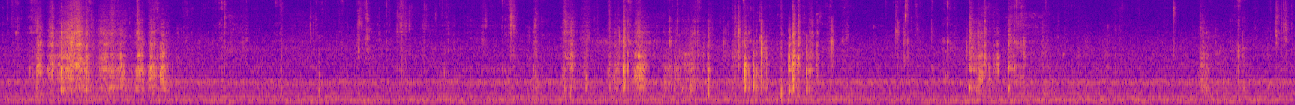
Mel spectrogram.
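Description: Close-up eating of yam fries: biting and chewing in several short bursts of crisp, wet mouth sounds, with a faint steady hum underneath.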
